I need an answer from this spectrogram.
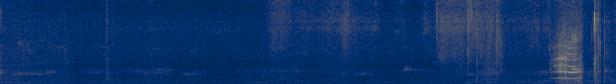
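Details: A domestic cat coaxes and sweet-talks its owner, asking for fish. After several quiet seconds of faint room noise and soft voices, one short, bright meow rings out near the end, followed by light clatter.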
